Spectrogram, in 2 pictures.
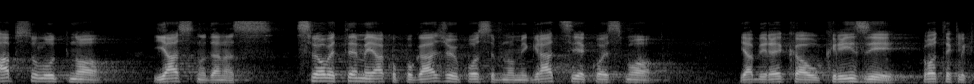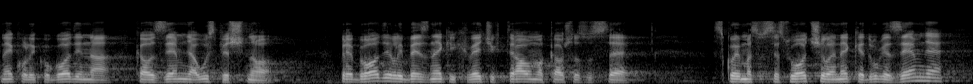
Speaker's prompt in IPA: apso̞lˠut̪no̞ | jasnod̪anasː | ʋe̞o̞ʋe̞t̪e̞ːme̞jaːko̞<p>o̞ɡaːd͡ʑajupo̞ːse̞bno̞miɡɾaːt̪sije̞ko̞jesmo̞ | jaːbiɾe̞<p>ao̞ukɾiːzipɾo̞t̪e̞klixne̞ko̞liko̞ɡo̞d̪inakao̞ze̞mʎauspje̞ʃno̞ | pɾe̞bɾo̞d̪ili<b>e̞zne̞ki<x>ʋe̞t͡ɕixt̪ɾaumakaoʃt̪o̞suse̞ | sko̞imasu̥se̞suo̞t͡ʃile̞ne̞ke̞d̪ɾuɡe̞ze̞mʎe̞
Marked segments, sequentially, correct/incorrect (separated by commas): correct, incorrect, correct, correct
